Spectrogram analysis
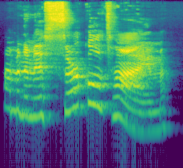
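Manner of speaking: wistful teacher. Acted. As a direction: say it like a fond teacher. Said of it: "said Missus Hartwell".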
